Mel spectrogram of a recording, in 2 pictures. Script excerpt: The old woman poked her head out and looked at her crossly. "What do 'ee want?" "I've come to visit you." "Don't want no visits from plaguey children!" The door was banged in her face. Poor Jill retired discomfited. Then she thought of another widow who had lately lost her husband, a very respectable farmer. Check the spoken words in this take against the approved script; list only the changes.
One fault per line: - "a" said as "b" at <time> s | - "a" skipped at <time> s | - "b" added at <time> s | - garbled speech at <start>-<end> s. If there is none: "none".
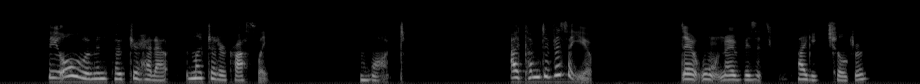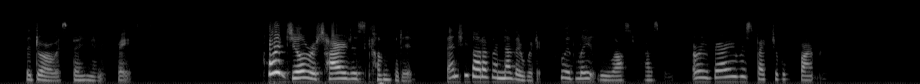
- "What do ee" skipped at 2.7 s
